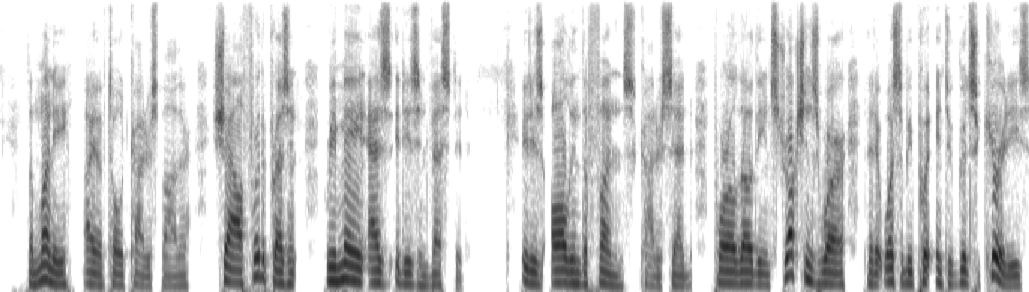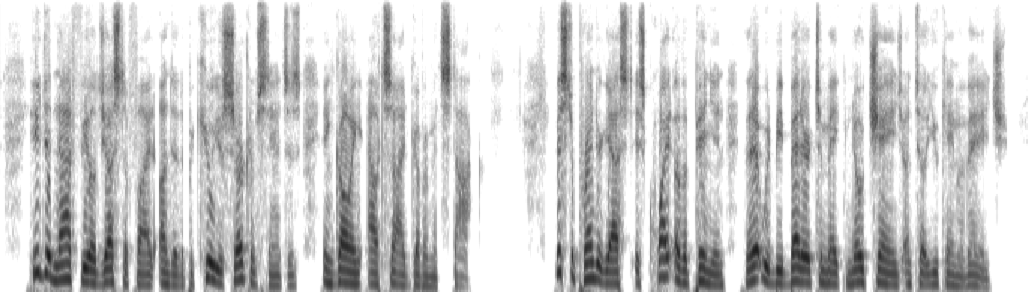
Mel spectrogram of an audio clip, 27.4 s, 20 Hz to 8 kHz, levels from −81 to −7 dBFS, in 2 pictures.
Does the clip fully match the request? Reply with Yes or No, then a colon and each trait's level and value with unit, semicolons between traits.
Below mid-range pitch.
Yes: low, 115 Hz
